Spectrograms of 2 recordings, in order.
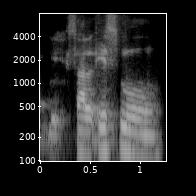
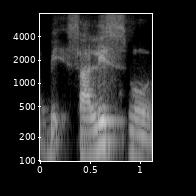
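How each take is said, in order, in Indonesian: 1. Hentian glotis memisahkan l dari ismu. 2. L langsung menyambung ke vokal berikutnya. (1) "Kalau ada sukun di lam dia jadi bi'sal ismu" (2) "memindahkan harokat hamzah pada huruf sebelumnya"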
